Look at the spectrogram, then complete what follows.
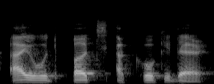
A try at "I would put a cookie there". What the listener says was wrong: So you're saying this as a pa, but it's not, it's a pu. The same sound you use here is here. It's 3 times. I would put So there's a different sound. I would put a cookie there.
